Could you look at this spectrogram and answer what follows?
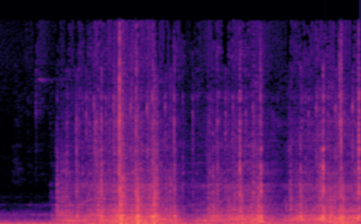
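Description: A sewing machine stitches across a zipper on a pouch, running steadily, its needle clattering in a fast, even rhythm up close, with no talking.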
